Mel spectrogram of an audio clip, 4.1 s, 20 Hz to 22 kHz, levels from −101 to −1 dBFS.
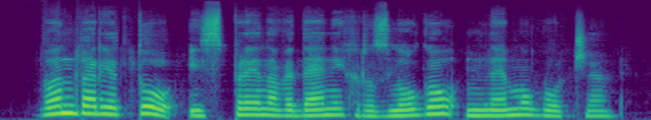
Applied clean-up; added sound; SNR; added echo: neural mask model DeepFilterNet 3.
